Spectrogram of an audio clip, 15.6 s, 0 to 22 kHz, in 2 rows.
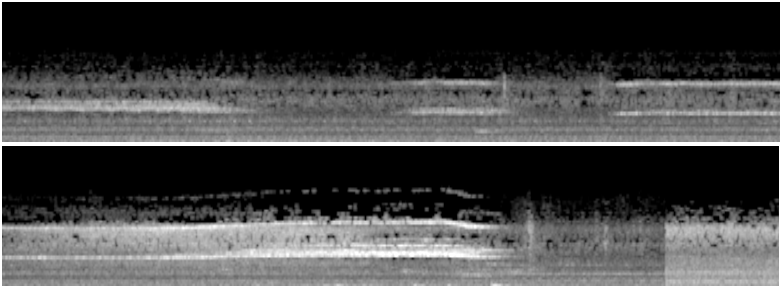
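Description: PKP Intercity Siemens EU44 Husarz electric locomotive and its passenger train rolling slowly into the platform and braking, with a rumble and high-pitched squeal from the wheels that comes and goes. A short knock comes near the end, and the noise gets suddenly louder and fuller as the locomotive draws alongside.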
